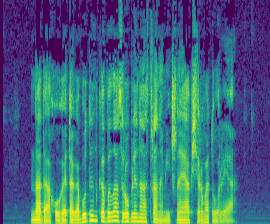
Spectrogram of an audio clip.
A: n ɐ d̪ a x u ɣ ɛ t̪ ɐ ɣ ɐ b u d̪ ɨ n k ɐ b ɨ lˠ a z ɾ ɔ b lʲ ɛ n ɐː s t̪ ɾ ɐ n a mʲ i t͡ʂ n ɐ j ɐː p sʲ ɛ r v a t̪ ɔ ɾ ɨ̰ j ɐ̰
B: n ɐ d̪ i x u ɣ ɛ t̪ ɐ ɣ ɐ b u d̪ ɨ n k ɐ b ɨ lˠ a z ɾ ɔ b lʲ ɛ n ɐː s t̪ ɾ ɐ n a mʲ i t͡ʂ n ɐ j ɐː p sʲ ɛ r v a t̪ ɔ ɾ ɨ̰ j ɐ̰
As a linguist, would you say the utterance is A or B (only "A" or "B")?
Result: A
